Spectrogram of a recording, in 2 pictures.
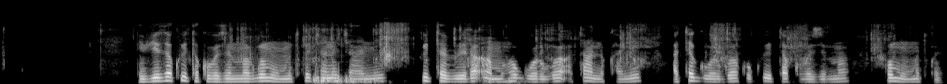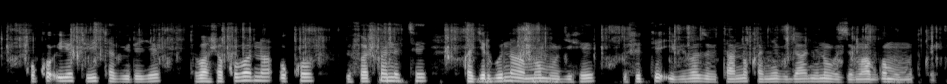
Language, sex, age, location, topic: Kinyarwanda, male, 25-35, Huye, health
